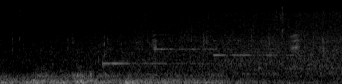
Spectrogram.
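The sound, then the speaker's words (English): Rain falling: a faint, steady hiss of drops without pause or clear individual events. “listening to the quiet. And then the rain.”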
